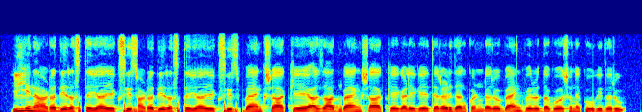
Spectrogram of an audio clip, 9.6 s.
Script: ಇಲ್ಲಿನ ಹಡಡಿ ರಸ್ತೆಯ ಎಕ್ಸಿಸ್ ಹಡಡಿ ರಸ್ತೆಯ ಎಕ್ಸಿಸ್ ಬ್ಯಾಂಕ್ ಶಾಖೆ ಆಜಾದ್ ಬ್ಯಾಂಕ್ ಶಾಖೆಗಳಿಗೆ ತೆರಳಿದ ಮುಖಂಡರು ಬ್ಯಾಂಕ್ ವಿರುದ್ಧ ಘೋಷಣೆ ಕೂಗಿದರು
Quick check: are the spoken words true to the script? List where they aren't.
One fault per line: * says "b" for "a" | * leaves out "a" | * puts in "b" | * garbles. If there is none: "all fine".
all fine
